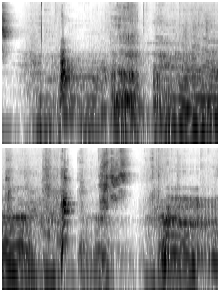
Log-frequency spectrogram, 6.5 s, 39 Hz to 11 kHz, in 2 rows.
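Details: German Shepherd puppy tussling with its mother, 2012: continuous low growling with harmonic layers, punctuated by short yips and barks at irregular intervals, about one per second.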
